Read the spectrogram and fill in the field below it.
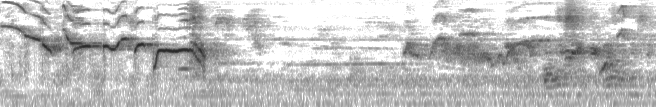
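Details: Oriental magpie-robin song: loud descending and wavering whistles for about a second and a half, a quiet pause, then softer rapid chattering notes.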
